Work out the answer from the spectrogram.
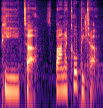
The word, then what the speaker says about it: spanakopita: uh okay thank you he he puts the pronunciation here span aopi scop oh my goodness Spa naop spanakopita so we'll be talking a little bit about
